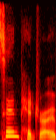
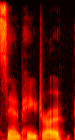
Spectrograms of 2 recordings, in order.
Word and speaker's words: San Pedro: So he turned up to board a charter fishing boat called the Freedom in, it's spelt San Pedro, but I read that locals call it San Pedro.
